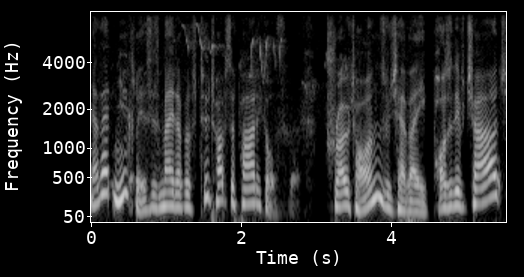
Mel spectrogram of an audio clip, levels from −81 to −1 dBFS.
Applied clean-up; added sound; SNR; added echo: neural mask model Resemble Enhance denoiser.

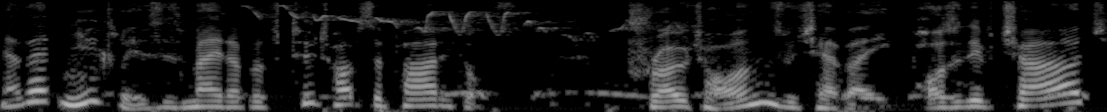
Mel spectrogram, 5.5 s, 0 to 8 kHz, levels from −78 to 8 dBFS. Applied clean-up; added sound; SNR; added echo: classical method spectral subtraction.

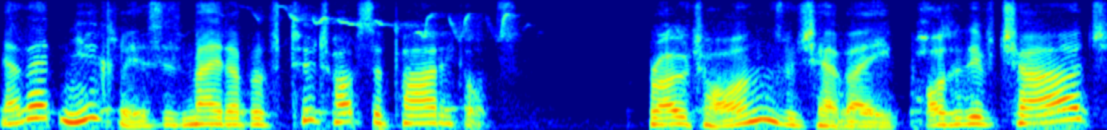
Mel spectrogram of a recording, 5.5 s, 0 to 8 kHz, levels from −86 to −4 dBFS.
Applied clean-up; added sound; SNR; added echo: neural mask model RNNoise.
